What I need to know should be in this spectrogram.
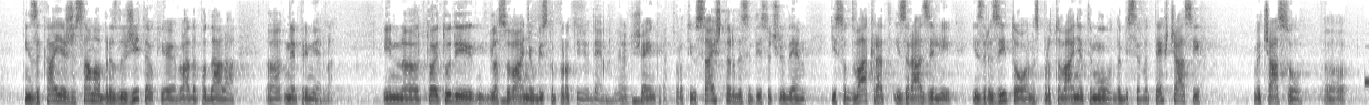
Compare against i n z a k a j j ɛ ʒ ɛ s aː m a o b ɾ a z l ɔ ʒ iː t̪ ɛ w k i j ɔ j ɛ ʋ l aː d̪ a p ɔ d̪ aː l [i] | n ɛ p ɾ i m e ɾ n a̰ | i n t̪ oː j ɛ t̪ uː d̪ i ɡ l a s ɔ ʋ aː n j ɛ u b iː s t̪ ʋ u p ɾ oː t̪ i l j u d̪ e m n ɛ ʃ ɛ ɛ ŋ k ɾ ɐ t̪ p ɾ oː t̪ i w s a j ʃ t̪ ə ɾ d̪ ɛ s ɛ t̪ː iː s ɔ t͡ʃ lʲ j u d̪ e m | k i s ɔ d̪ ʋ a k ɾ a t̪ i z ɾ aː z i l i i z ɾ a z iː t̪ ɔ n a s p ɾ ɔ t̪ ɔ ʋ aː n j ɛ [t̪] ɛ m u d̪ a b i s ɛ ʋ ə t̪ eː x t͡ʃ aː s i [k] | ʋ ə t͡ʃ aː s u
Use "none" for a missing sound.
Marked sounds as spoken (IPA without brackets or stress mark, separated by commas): a, t̪, x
